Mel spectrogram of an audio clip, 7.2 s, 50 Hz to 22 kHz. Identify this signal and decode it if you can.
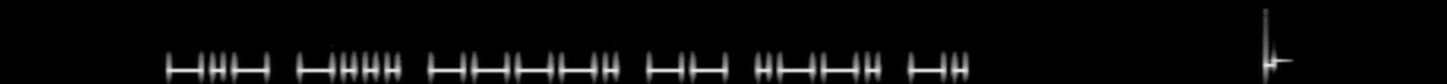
Morse code, heard as a keyed tone, about 22 wpm, 700 Hz. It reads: KB9MPN
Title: USA Call Signs Repeated 3x 22wpm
